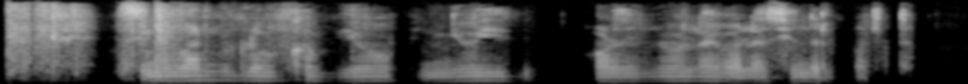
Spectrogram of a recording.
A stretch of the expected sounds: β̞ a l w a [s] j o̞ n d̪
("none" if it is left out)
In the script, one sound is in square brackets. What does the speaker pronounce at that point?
s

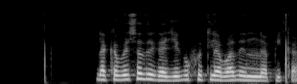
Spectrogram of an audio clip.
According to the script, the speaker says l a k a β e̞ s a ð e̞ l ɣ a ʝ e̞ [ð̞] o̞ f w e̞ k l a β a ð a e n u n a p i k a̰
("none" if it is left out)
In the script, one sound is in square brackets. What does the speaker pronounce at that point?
ɣ̞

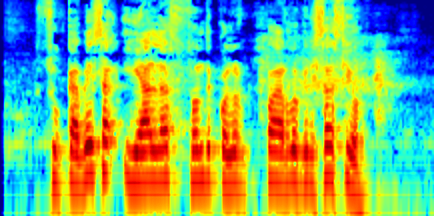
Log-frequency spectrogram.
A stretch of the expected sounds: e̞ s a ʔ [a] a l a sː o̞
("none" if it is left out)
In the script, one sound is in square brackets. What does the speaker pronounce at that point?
i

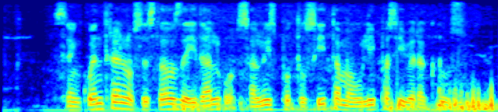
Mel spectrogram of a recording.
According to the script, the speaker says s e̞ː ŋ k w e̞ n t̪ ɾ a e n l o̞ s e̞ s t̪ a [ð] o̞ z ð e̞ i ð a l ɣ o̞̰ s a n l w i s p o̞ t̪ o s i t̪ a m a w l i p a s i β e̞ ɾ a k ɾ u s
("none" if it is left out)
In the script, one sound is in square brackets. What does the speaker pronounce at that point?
ð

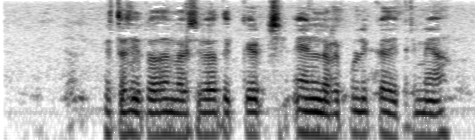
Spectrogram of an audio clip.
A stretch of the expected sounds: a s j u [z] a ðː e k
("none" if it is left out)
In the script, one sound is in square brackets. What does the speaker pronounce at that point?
ð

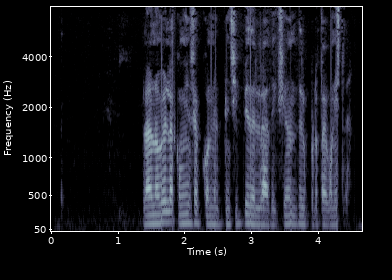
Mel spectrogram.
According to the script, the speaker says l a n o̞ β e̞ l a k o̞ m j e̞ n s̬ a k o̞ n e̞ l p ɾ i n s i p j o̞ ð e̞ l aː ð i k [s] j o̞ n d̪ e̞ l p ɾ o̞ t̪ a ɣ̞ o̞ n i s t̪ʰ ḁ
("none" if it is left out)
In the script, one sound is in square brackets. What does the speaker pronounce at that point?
s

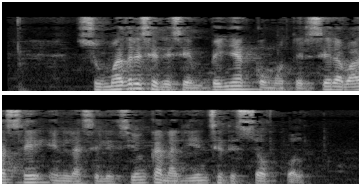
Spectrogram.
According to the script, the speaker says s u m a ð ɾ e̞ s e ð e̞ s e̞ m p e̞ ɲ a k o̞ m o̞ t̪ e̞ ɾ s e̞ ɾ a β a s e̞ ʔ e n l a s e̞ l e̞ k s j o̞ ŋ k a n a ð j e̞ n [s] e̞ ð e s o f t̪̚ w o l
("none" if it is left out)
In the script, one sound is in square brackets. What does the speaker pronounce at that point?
s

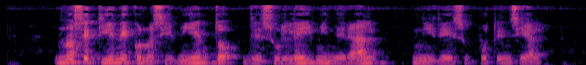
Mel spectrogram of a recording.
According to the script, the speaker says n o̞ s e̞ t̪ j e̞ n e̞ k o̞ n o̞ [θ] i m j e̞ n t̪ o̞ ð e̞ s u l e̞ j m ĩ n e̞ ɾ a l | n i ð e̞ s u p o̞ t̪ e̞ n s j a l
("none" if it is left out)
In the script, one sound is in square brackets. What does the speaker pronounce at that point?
s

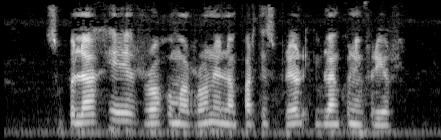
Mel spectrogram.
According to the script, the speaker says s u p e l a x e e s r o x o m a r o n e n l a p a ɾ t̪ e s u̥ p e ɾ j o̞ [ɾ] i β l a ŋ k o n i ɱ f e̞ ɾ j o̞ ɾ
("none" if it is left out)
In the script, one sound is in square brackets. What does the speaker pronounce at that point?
ɾ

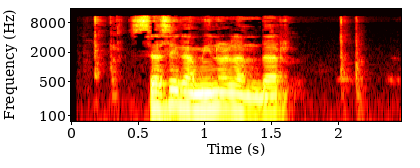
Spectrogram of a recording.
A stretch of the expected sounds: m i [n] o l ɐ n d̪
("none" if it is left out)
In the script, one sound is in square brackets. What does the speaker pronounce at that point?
n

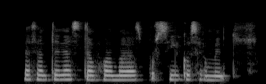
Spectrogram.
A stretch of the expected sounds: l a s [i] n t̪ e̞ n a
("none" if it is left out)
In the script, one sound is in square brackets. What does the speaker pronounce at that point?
a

